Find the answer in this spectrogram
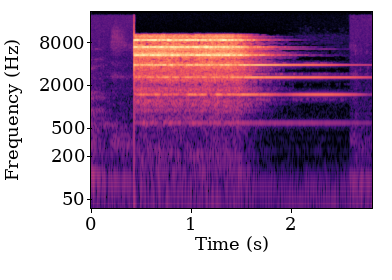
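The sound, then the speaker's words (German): A loud bell rings once, starting abruptly with a bright, clattering burst that holds for about a second, then fades into a lingering metallic ring. No voices. “Es klingelt, klingelt gleich.”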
